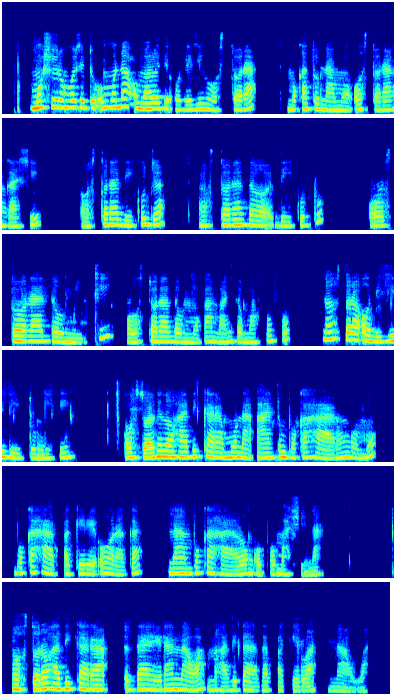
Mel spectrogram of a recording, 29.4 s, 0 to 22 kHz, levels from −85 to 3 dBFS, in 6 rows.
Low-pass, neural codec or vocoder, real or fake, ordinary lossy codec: 7.2 kHz; none; real; Opus, 32 kbps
